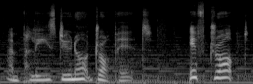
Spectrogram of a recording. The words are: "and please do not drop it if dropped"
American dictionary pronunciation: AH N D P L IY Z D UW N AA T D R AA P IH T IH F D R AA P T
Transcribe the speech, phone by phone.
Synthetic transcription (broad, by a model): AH N P L IY Z D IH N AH T D R AA P IH T IH F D R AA P T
